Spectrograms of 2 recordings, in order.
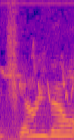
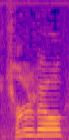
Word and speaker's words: Cherryville: Some say Cherryville, others Cherville.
